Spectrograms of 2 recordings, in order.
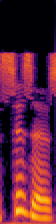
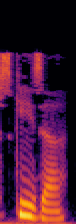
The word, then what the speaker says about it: scissors: When C appears after S, like in scissors or science asterisk, it is often silent.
